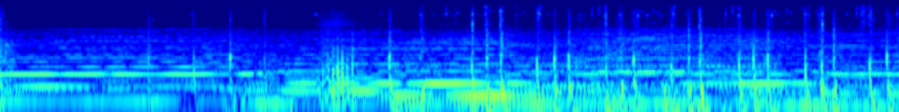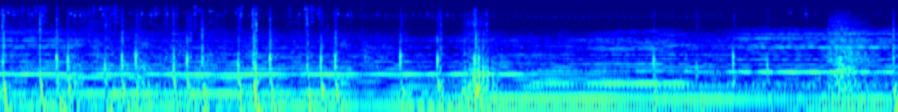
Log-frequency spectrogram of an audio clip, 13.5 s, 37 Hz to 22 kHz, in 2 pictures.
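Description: Horse hooves clip-clopping in The Witcher 3 video game, a steady rhythmic beat of a ridden horse under in-game music, with a brief whinny-like accent.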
